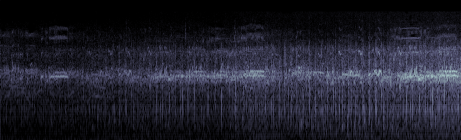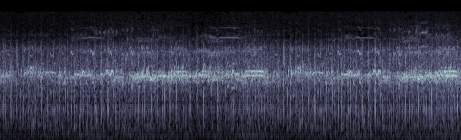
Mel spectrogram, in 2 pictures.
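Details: Western Grebes during their courtship "rushing" dance on a prairie pothole in North Dakota in May: a dense, overlapping chorus of harsh, high, creaking calls, about four a second, swelling louder over a steady background hiss.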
